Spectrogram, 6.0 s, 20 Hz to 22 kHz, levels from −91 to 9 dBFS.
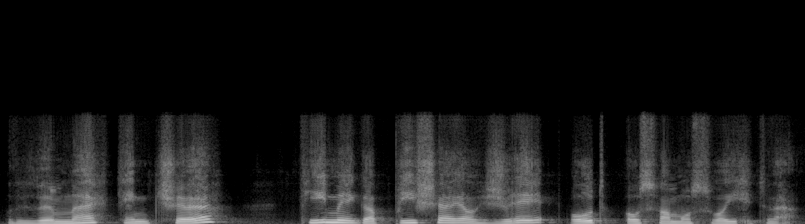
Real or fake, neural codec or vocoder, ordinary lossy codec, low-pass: fake; codec, 16 kHz in and 24 kHz out, 0.6 kbps, FocalCodec, streaming, 2048 codes; none; 10.8 kHz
